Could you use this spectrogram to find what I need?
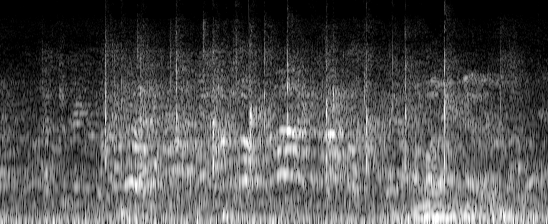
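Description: A basketball bounces on the court, echoing in a large hall.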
